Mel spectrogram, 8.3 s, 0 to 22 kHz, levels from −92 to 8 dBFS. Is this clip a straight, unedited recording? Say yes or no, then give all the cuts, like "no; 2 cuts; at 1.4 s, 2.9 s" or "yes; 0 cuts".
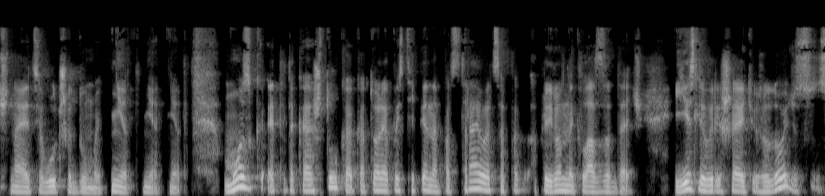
yes; 0 cuts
